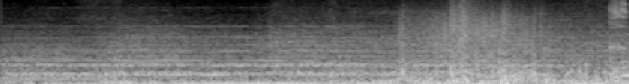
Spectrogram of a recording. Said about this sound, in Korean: 갑자기 우르르 쾅쾅 천둥 번개가 치는 겁니다.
